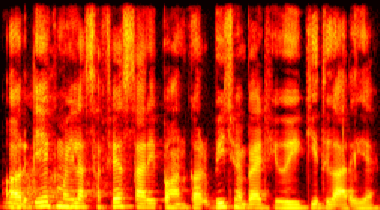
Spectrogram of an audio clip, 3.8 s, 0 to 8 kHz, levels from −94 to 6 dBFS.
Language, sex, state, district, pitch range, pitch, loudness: Hindi, male, Bihar, Patna, 120-145 Hz, 135 Hz, -18 LUFS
